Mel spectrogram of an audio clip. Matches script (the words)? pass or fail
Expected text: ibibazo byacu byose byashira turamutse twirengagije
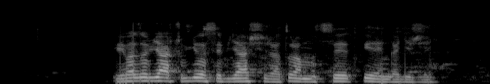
pass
